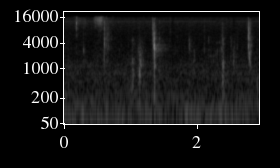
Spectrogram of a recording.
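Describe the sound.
Soft chewing of a big Albanese gummy candy: faint, moist squishing with a few small crunches and one sharper click, alone without talk.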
